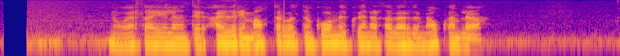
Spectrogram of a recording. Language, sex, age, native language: Icelandic, male, 50-59, Icelandic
